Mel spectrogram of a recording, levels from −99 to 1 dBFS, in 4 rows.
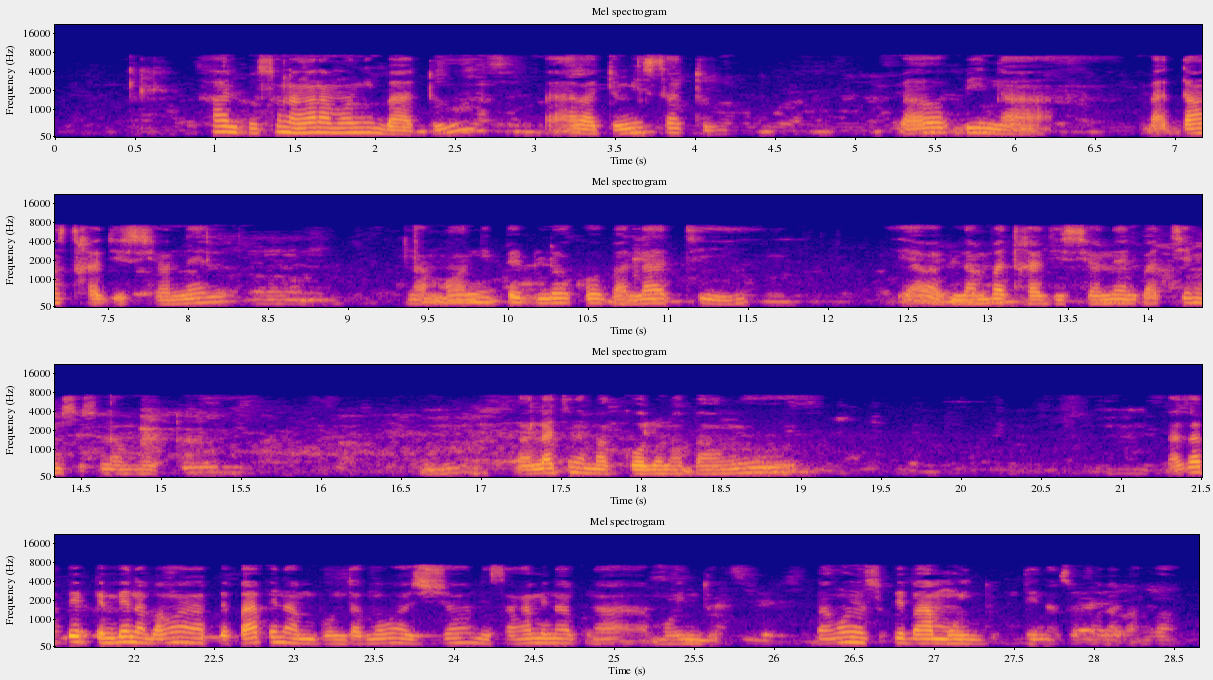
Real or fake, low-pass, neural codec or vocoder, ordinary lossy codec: real; 7.2 kHz; none; MP3, 64 kbps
